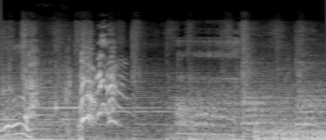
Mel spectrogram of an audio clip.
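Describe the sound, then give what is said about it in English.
Small wiener dogs walking by let out a couple of quick, high-pitched yips and whines with a low growl rumbling underneath, loud, over a busy background, growling at another dog. “The wiener dogs are growling at him.”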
